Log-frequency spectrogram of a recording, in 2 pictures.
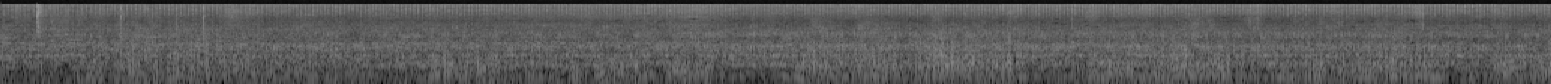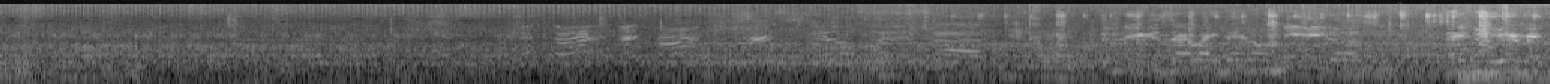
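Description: Indistinct background voices over a steady wash of outdoor noise, with short high chirps in the last few seconds.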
